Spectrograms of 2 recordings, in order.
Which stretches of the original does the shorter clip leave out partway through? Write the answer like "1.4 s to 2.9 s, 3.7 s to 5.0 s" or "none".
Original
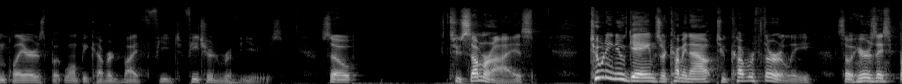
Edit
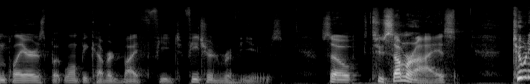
3.6 s to 4.4 s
